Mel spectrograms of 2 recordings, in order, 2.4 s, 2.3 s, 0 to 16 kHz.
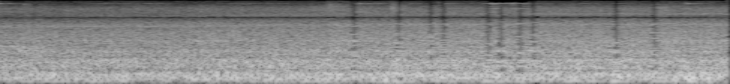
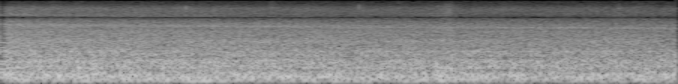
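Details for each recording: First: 2005 Volvo S40 heater blower motor just after the new one was installed: a steady, even rush of air with no squeal, ticking or rattle. The earlier loud noise is gone and the fan spins normally. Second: 2005 Volvo S40 after blower motor install: steady rushing air with no rattle or motor whine, lots of noise from the damaged recirculation flap housing rather than the new blower.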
